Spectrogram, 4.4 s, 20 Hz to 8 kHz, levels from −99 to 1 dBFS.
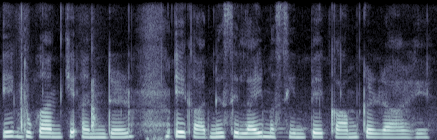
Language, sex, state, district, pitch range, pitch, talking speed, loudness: Hindi, female, Arunachal Pradesh, Lower Dibang Valley, 210-230 Hz, 215 Hz, 180 wpm, -16 LUFS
